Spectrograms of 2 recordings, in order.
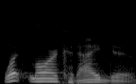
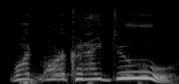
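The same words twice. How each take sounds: First: Low, soft, heartfelt question; God's earnest, subdued appeal; wholehearted, sincere plea. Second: High, slow, put-on voice; mock God wailing in despair; exaggerated wailing plea. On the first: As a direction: ask it quietly from the heart. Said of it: "he'd say it with all of his heart". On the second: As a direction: ham up a drawn-out lament. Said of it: "I don't think he'd say it like that". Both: Shown as a demonstration.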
